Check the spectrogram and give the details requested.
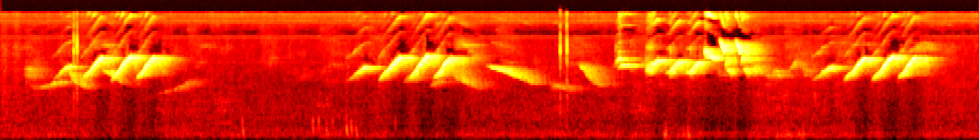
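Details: Double-collared seedeater, a well-kept cage bird, delivers tui tui style song. Bright, fast, slurred whistles rise and fall in clustered runs of several notes, with pauses between phrases and soft low rumbling underneath.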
